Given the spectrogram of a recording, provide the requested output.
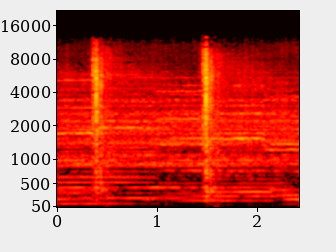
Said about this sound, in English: When suddenly, without provocation or explanation, it happened. The electric typewriter began to respond to the impulses from the machine.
